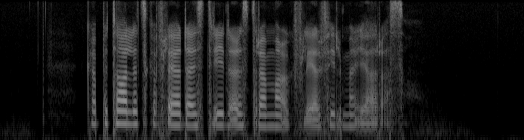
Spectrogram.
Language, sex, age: Swedish, female, 32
